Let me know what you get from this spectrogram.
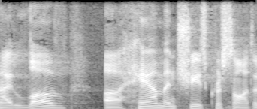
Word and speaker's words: croissant: Wait, how did you say that word? – Croissant. I actually pronounce it right. It's croissant.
